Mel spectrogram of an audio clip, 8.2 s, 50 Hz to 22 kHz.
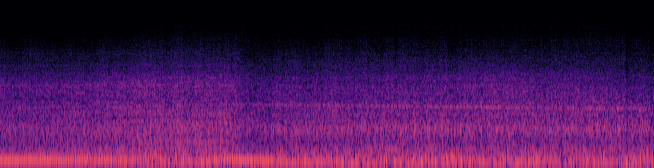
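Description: A 2022 Honda Civic with a 2.0L engine and tuned intake accelerates at full throttle, its steady engine drone rising in pitch from inside the cabin, loud and continuous with no talking.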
